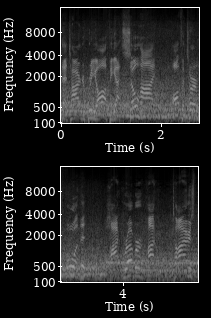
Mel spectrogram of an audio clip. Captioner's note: engine revving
